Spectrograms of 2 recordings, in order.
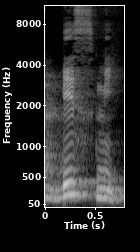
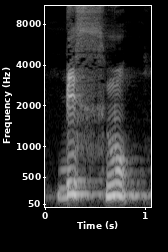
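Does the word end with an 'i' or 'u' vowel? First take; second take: i; u. First: The word ends with an 'i' vowel. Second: The word ends with a 'u' vowel. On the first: The speaker calls it right. "Jadi baca bismi" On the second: The speaker calls it wrong. "tidak boleh orang baca bismu"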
